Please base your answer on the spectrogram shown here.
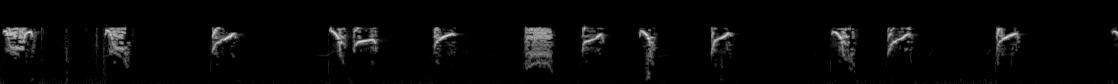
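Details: Calling to gather its flock, a Black Drongo gives about fifteen brief notes at an uneven pace of roughly one per second, mostly sharp rising whistled slurs mixed with a few harsh scratchy bursts.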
